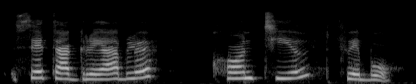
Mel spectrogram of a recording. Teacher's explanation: When we have con followed by il, it's like we join D to I, and that produces a T sound to become quand-il fait beau.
